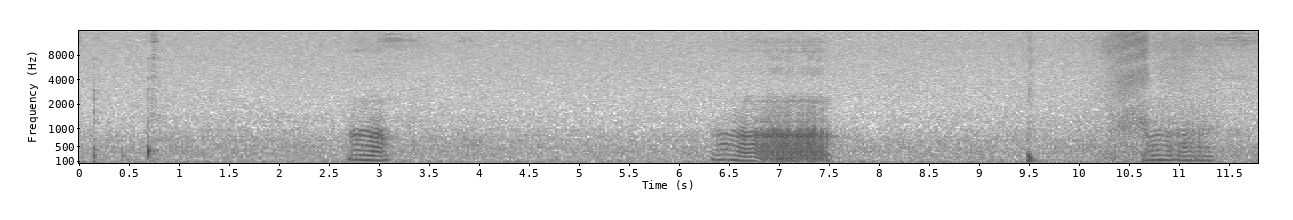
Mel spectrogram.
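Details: Shih Tzu, a brachycephalic breed with a short snout and short breathing passage, snoring indoors: three rasping, low-pitched snores about four seconds apart, each a rattling buzz lasting under a second, with quiet breathing pauses between.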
